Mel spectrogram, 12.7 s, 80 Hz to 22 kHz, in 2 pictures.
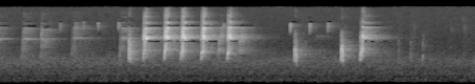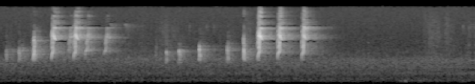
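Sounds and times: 
Eurasian blackbird Turdus merula giving metallic chink calls: 0:00.0 - 0:05.3, 0:06.4 - 0:10.8.

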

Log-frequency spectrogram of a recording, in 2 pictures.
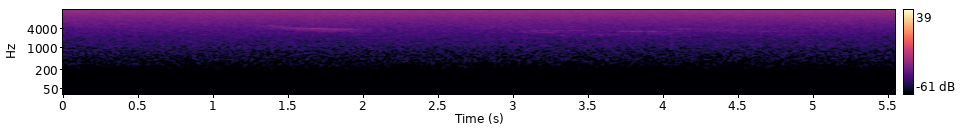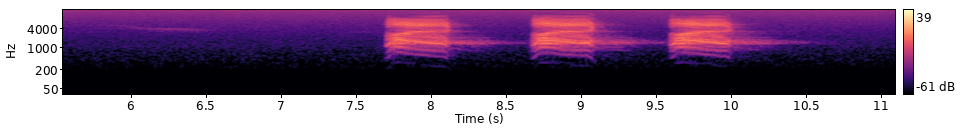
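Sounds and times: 
Carrion crow Corvus corone cawing: 0:07.7 - 0:10.5.

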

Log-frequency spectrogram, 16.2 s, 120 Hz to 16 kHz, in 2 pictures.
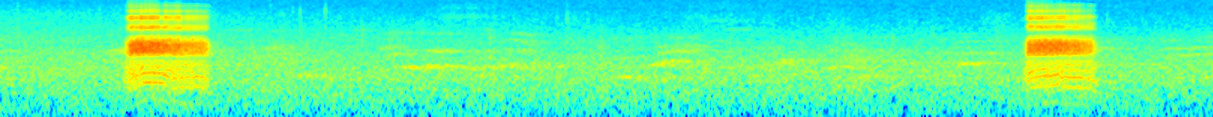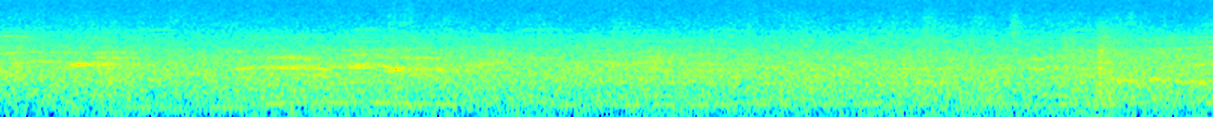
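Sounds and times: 
carrion crow Corvus corone cawing: 0:00.8 - 0:01.4, 0:06.8 - 0:07.4.

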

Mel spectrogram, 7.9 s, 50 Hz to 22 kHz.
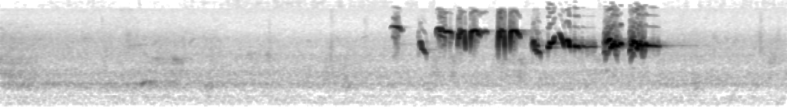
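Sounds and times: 
European robin, Erithacus rubecula, singing: 0:03.9 - 0:06.7.

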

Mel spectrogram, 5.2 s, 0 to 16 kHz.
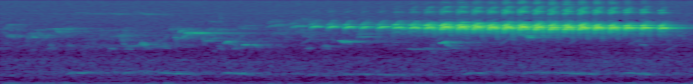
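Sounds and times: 
common chaffinch Fringilla coelebs singing a fast run of bright high chirps: 0:00.1 - 0:05.1.

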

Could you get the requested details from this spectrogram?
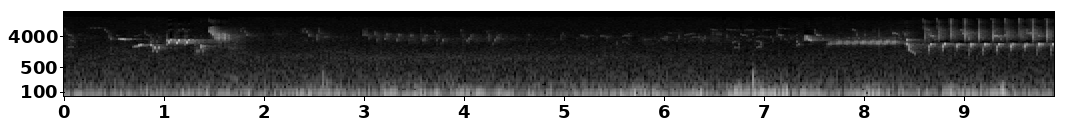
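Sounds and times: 
common nightingale Luscinia megarhynchos song: 0:00.0 - 0:09.8.

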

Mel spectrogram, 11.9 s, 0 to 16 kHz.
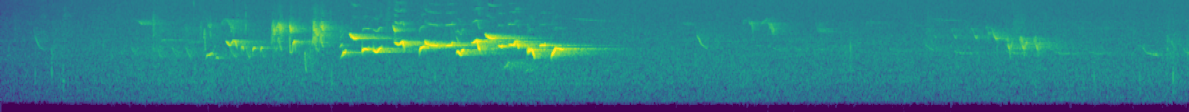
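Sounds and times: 
Eurasian blackcap song: 0:01.5 - 0:05.9.

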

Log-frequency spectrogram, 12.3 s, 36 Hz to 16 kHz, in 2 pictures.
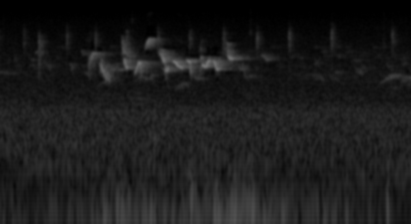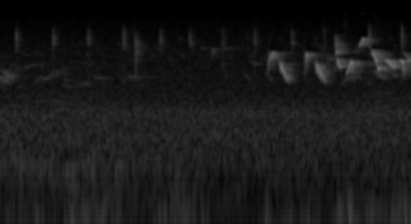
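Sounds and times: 
Eurasian blackcap chirps: 0:00.0 - 0:12.3.

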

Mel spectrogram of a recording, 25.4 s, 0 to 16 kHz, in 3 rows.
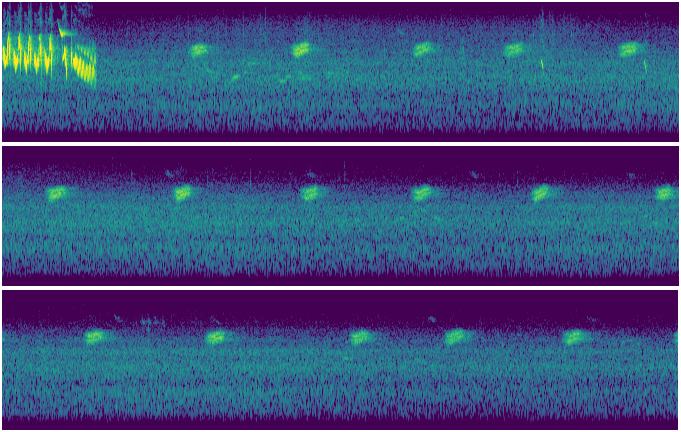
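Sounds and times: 
common chaffinch call: 0:00.0 - 0:01.2
steady background hiss: 0:00.0 - 0:25.3.

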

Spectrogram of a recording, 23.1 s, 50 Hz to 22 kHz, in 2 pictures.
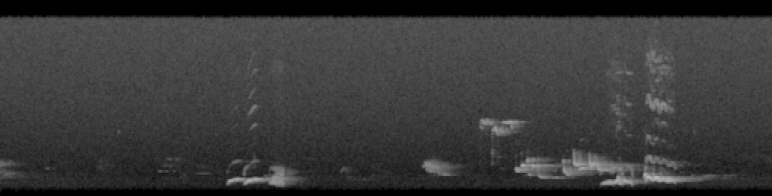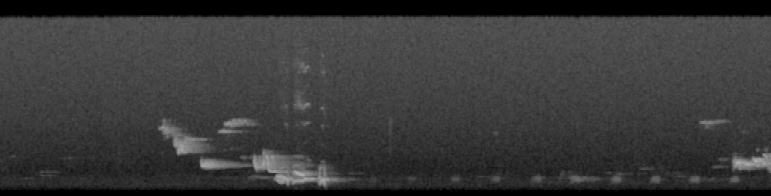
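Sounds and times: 
common blackbird Turdus merula singing fluted warbles and squeaky notes: 0:03.4 - 0:04.4, 0:07.7 - 0:10.4, 0:14.2 - 0:16.7, 0:20.8 - 0:23.1.

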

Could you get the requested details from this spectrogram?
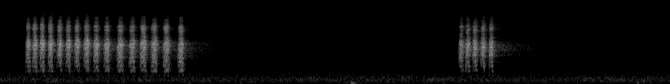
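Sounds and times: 
Eurasian magpie Pica pica uttering harsh raspy notes: 0:00.3 - 0:02.0, 0:04.6 - 0:05.1.

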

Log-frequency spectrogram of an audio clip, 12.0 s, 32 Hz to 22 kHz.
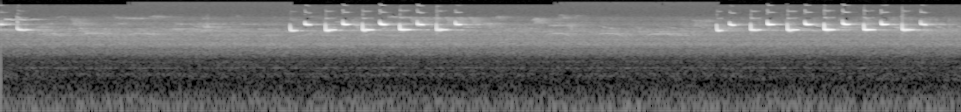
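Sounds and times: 
faint background hiss: 0:00.0 - 0:11.9
great tit Parus major song: 0:03.6 - 0:05.8, 0:09.0 - 0:11.7.

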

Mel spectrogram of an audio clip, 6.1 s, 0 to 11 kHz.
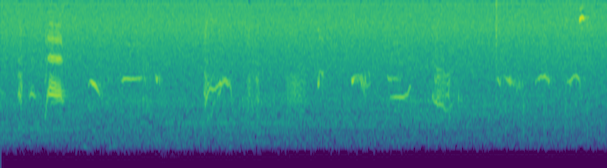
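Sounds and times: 
soft background hiss: 0:00.0 - 0:06.0
Eurasian bullfinch Pyrrhula pyrrhula quiet whistled notes and scratchy chirps: 0:00.2 - 0:02.4, 0:03.5 - 0:06.0.

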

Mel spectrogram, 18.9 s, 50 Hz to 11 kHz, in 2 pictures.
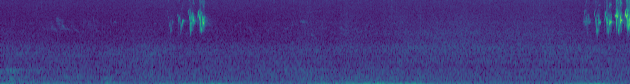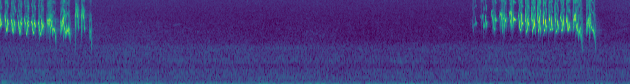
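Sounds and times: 
low steady background noise: 0:00.0 - 0:18.9
common chaffinch song: 0:00.6 - 0:04.9, 0:08.6 - 0:12.4, 0:16.1 - 0:18.6.

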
